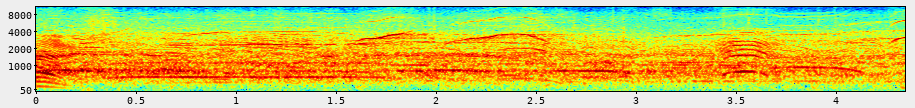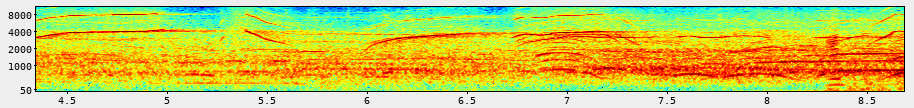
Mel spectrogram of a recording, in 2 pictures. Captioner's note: crowd chatter; crowd cheering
